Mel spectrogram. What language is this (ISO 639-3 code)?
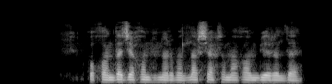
uzb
